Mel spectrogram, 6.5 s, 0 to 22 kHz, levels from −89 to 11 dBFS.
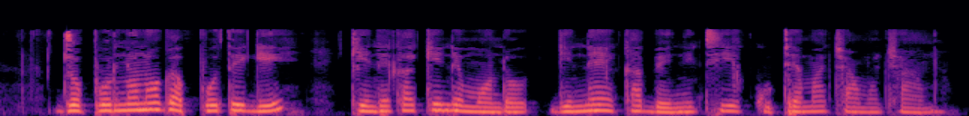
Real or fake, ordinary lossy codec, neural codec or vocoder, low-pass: fake; AAC, 24 kbps; autoencoder, 48 kHz, 128 numbers a frame, DAC-VAE, trained on Japanese speech; 19.8 kHz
